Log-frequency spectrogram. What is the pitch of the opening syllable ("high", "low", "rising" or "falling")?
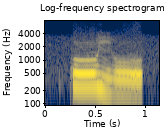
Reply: high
